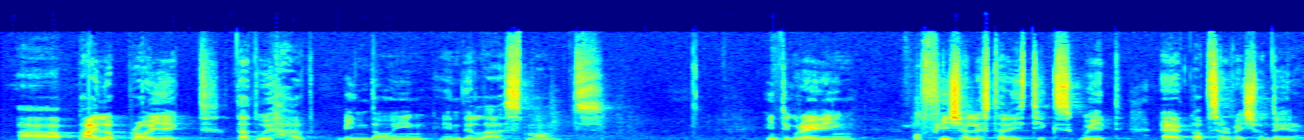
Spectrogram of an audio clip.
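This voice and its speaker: A man's voice: fairly low pitch, a little mellow, slight background noise. A man with a Mexican accent giving a conference presentation, hesitant with many fillers and restarts. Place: conference room. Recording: hall reverb.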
